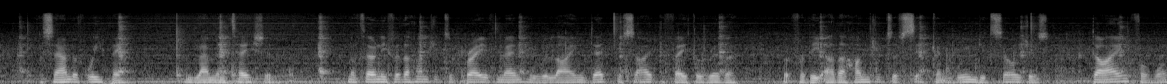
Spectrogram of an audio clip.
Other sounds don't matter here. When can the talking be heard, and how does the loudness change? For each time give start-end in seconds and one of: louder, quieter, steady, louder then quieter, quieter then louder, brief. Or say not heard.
0.4-11.6 steady.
